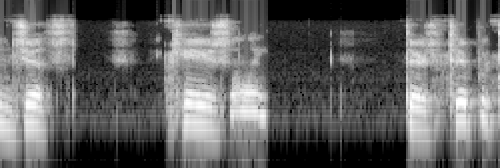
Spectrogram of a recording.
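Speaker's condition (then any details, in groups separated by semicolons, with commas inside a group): Severe traumatic brain injury; severe, ataxia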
